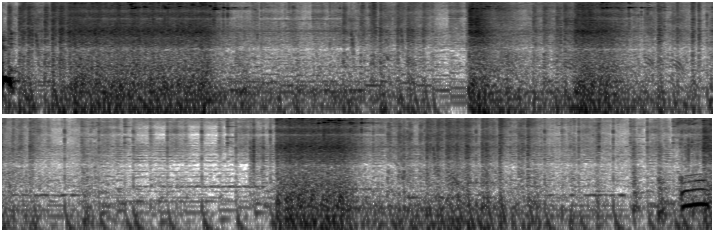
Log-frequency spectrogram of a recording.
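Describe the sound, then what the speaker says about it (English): Bursts of gunfire in the shooter game Snowbreak: Containment Zone, coming in several separated rapid volleys with quieter gaps between them, set against a steady game soundscape. "I think I'm supposed to shoot this a few times before I go down."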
